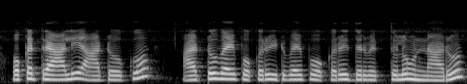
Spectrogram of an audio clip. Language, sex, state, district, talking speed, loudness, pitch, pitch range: Telugu, female, Telangana, Mahabubabad, 130 wpm, -16 LUFS, 220 Hz, 210-250 Hz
